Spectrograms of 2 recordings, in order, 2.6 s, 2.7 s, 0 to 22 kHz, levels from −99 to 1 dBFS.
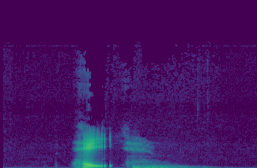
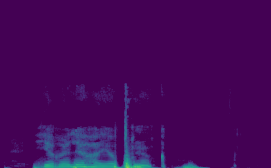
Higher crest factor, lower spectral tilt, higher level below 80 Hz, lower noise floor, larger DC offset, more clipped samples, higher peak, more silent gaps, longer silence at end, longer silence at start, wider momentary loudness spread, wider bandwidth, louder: about the same, 28 dB vs 24 dB; second, -6 dB/octave vs -10 dB/octave; second, -62 dBFS vs -48 dBFS; second, -74 dBFS vs -85 dBFS; neither; neither; first, -10 dBFS vs -14 dBFS; neither; about the same, 0.7 s vs 0.75 s; first, 0.75 s vs 0.35 s; first, 21 LU vs 18 LU; first, 15.5 kHz vs 9.2 kHz; first, -31 LUFS vs -37 LUFS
